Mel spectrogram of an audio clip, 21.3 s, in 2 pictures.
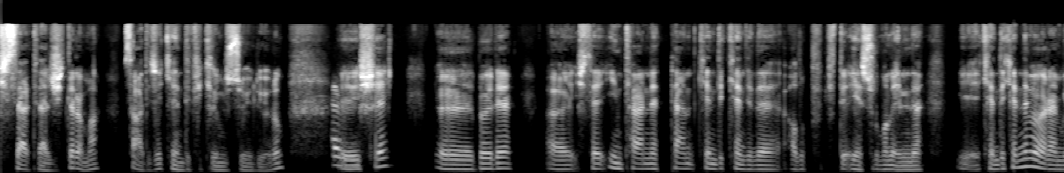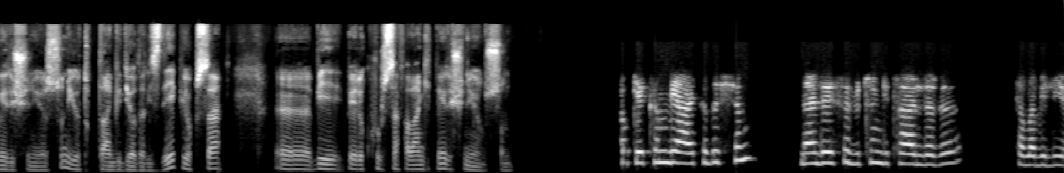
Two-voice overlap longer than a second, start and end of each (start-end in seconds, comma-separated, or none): none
